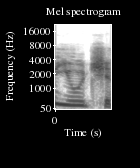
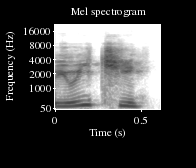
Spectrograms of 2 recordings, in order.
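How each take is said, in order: First: The name is said as two syllables, Yu-ti. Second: The name is said as three syllables, Yu-i-chi. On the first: This is how the name was said for years. The speaker calls it wrong. "da vida inteira eu pronunciava Yuti" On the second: This is the name's proper pronunciation. The speaker calls it right. "É o Yuichi, o correto"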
